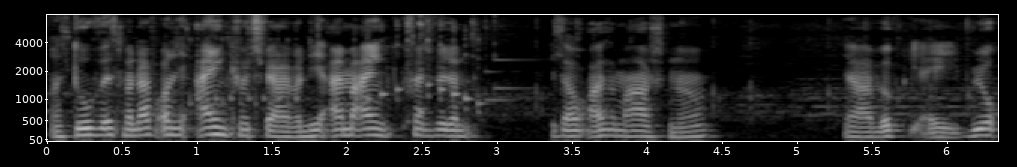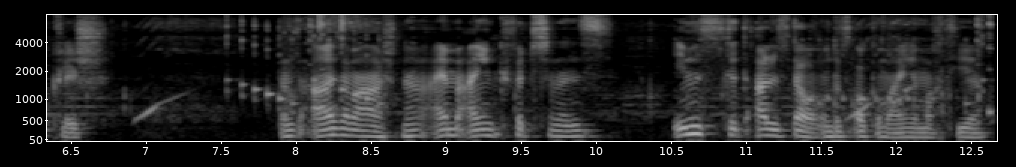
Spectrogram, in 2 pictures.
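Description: A young man giving casual commentary over a platform game, fretting aloud, pleading, and yelling at enemies. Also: medium pitch. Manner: excitable, frets and shouts at enemies. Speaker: gaming YouTuber. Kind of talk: casual let's play commentary. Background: game music.

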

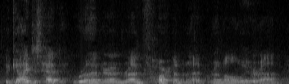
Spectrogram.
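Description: With a brisk, creaky, medium-pitched voice, an older man recounts his past as a father sharing life stories, rambling, restarting, and chuckling. The funny moments make him loud and animated. He's recorded from a distance in an echoey space over steady noise.

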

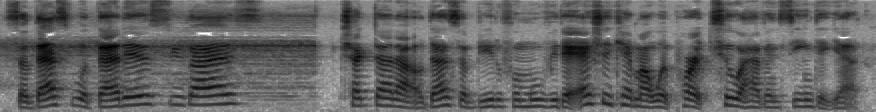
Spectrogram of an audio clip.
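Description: A woman's voice: medium pitch, a little fast, soft background music, rough recording. A woman giving a casual tarot reading to her viewers, chatty and emphatic, swearing freely. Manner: talks to viewers as "you guys". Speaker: tarot reader. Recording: steady background noise.

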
